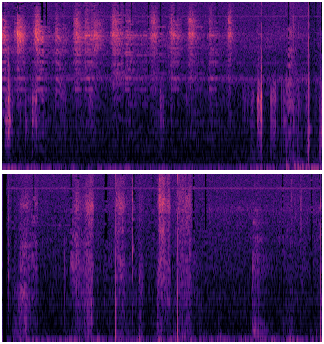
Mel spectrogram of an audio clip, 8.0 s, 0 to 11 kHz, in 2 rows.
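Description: Music with a regular beat played through the electric arc of a 555-timer-driven, audio-modulated flyback transformer (a plasma speaker), with the arc's hiss underneath. The sound cuts out for an instant about halfway.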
